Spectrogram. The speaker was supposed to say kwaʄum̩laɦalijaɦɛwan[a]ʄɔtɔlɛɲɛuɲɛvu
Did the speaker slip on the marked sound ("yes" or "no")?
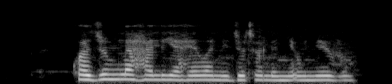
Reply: yes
